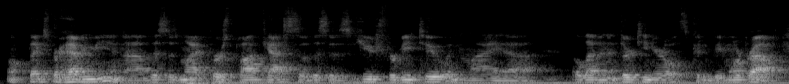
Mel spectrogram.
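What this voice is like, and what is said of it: Deep resonant radio voice. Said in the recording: “this dude's got a radio voice, you got a radio voice”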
